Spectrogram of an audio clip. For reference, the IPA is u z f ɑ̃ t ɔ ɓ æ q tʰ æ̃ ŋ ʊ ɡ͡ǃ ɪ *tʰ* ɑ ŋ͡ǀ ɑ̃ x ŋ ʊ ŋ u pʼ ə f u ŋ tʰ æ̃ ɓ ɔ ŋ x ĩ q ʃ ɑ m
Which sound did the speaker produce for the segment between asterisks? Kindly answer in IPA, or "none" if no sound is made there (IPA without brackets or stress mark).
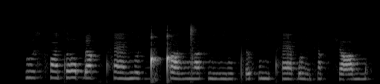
ǃ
